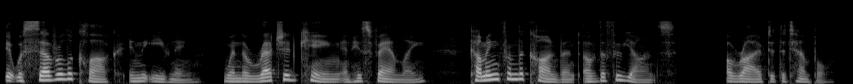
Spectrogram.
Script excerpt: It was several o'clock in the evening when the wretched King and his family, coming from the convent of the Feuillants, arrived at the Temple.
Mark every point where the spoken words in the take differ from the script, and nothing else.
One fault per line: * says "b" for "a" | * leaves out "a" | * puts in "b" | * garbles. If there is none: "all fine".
all fine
